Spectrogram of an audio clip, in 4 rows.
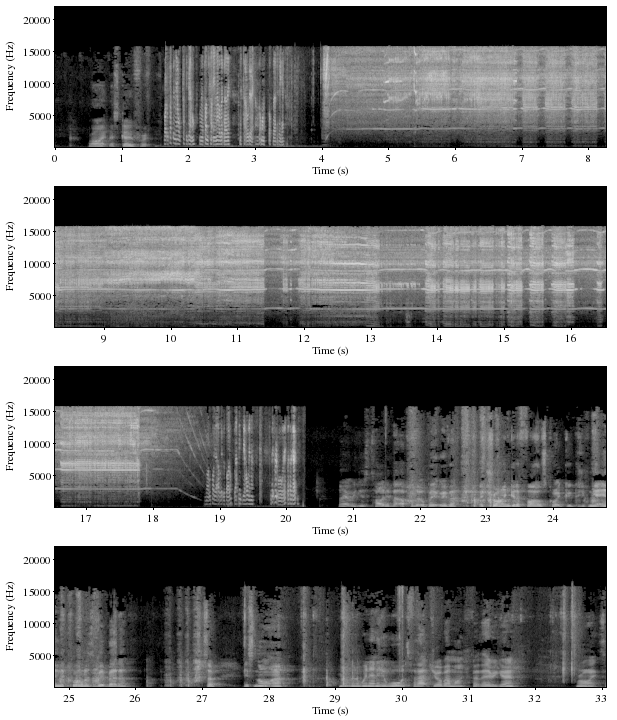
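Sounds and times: rotary tool cutting plastic: 0:01.8 - 0:20.3
rotary tool whining: 0:04.0 - 0:20.3.

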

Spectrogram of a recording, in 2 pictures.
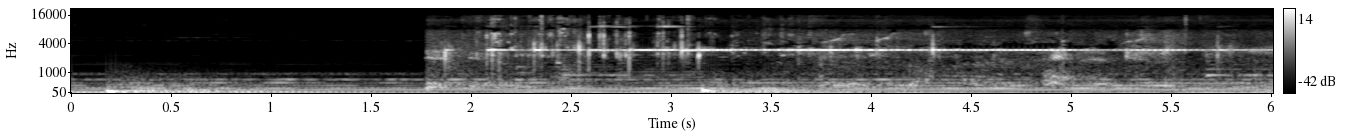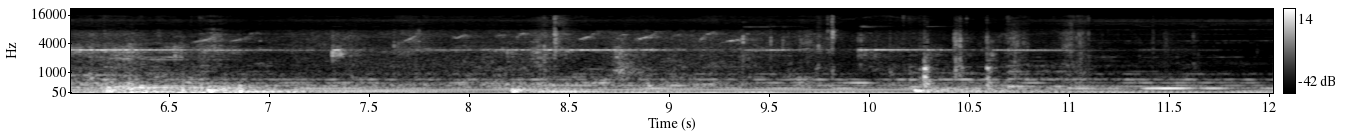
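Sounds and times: background music: 0:00.0 - 0:12.0
wind chime bells jingling: 0:01.8 - 0:12.0.

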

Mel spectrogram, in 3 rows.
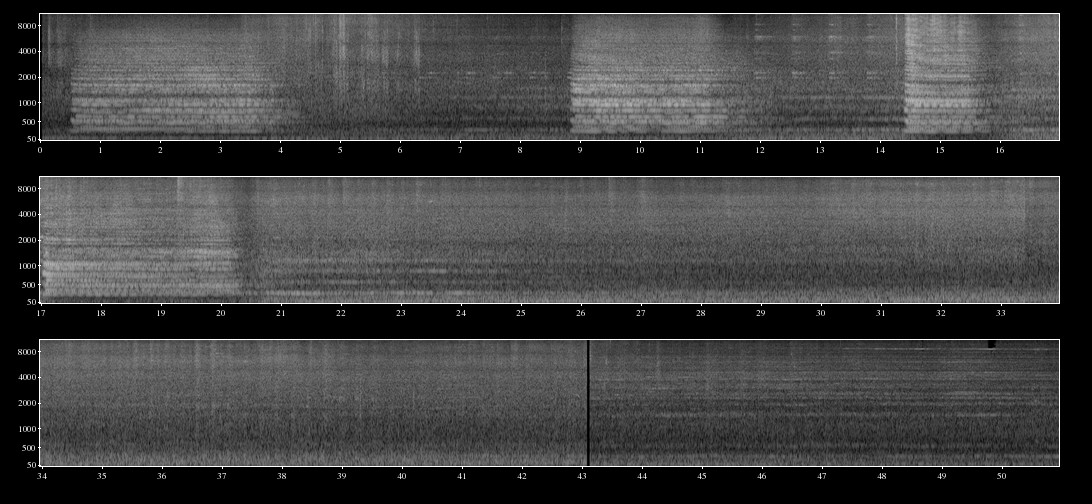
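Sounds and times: freight train rumbling past: 0:00.0 - 0:50.9
locomotive air horn: 0:00.5 - 0:04.5, 0:08.8 - 0:12.0, 0:14.0 - 0:24.9.

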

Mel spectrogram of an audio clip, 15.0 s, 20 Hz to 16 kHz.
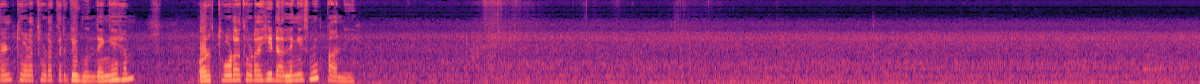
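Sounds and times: low rumbling background noise: 0:00.0 - 0:15.0
hand rustling dough in bowl: 0:05.7 - 0:09.0.

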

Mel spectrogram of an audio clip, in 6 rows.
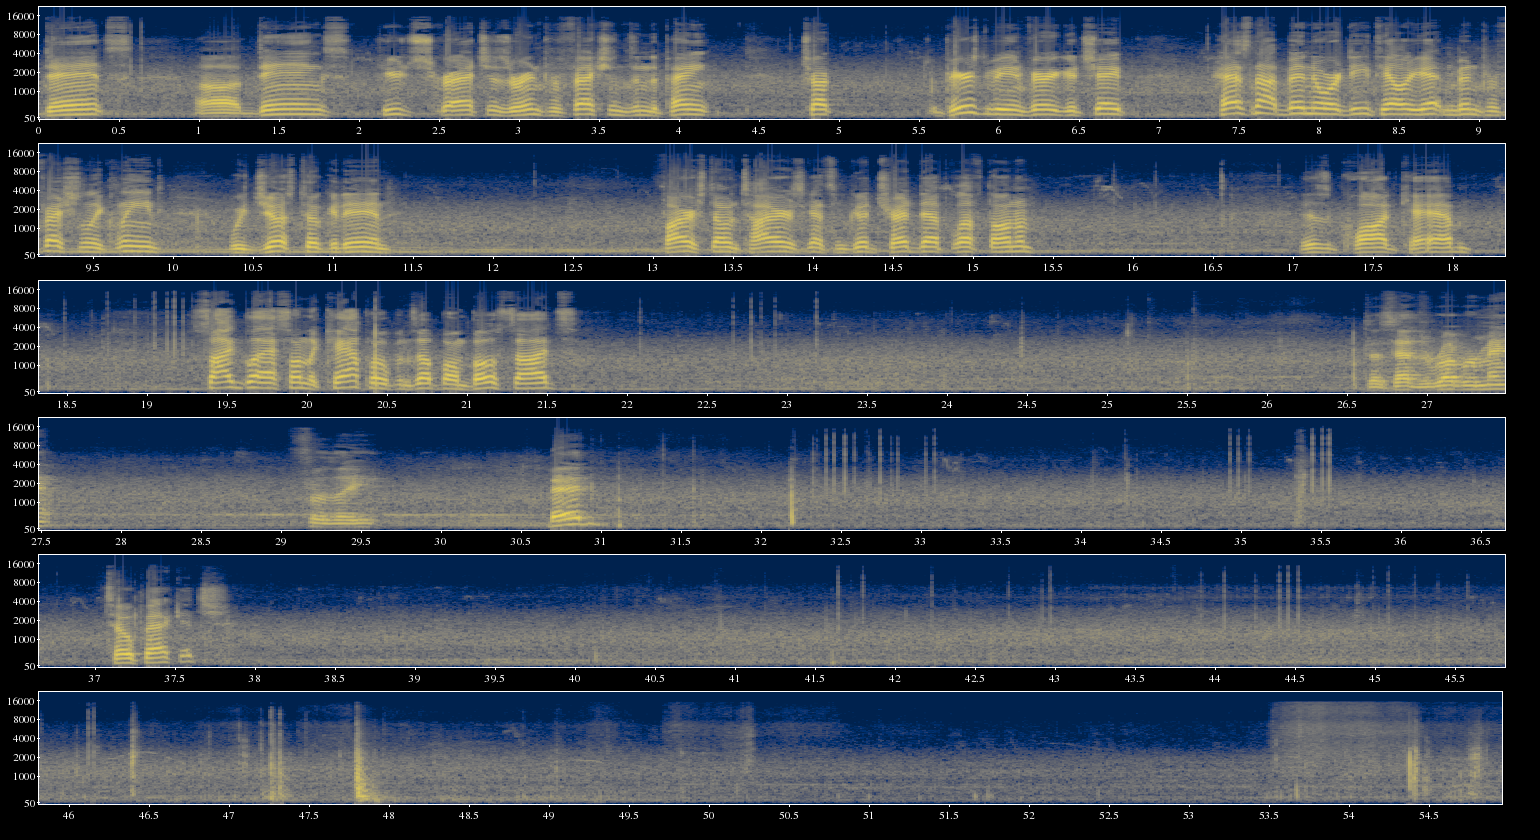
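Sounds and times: truck door latch click: 0:47.1 - 0:48.0.

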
